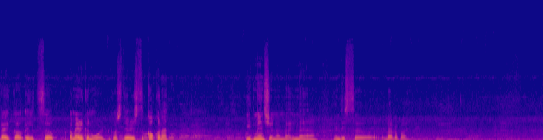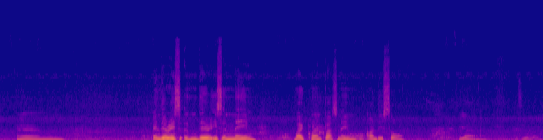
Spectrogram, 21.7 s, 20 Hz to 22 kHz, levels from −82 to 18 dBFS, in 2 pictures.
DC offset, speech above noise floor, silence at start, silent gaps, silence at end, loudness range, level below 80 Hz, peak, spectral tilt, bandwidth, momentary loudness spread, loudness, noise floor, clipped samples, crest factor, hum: under 0.1%; 23 dB; 0 s; none; 0.05 s; 15 LU; -52 dBFS; -12 dBFS; -7 dB/octave; 15.5 kHz; 26 LU; -30 LUFS; -52 dBFS; under 0.1%; 20 dB; none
